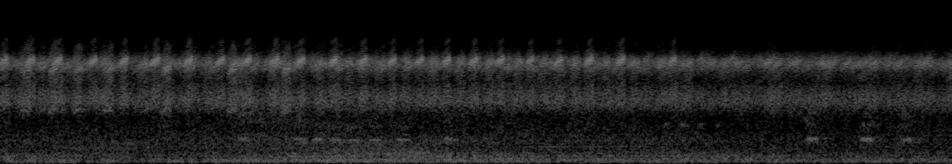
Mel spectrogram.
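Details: Frogs singing in chorus on a hot summer night: dense, overlapping croaks in steady rapid pulses, roughly three per second, with a bright upper band and a lower voice weaving beneath, continuous throughout.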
